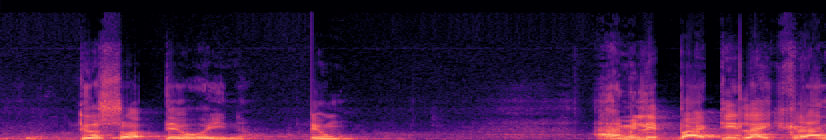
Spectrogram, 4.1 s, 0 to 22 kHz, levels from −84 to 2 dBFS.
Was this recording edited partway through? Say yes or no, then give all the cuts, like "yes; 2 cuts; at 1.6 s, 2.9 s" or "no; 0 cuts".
yes; 1 cut; at 1.5 s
